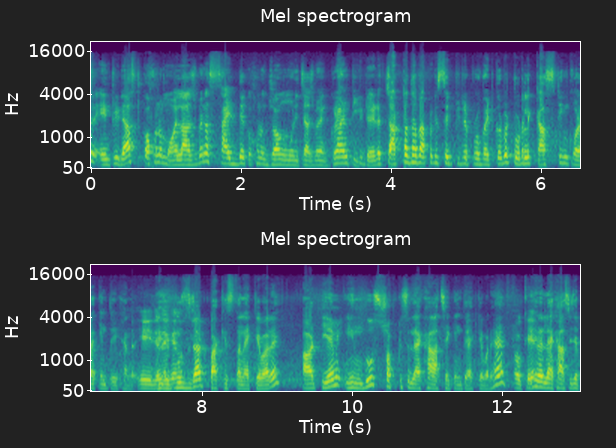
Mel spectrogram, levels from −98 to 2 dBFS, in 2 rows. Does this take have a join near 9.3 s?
no; 2 cuts; at 3.6 s, 7.0 s

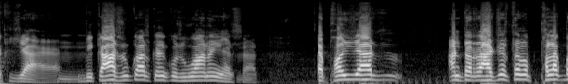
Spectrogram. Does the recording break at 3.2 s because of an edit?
yes; 1 cut; at 3.2 s

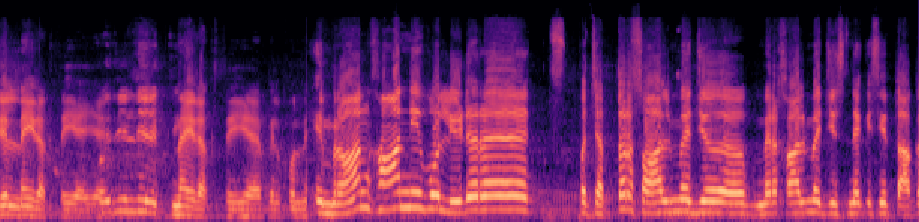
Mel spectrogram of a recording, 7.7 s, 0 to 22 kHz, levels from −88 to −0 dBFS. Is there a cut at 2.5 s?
yes; 1 cut; at 2.5 s

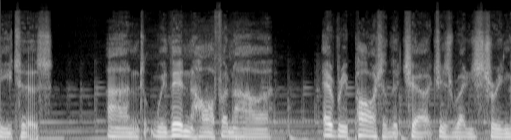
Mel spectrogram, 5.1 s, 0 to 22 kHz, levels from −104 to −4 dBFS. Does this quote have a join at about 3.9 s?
no; 0 cuts

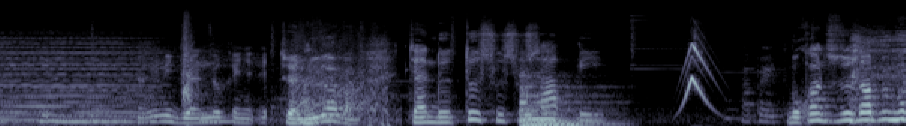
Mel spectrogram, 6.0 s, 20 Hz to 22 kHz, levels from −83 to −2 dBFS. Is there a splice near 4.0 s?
no; 0 cuts

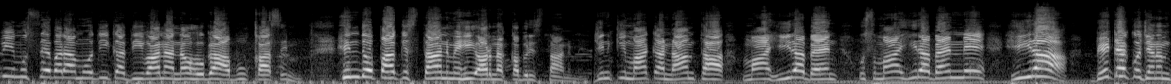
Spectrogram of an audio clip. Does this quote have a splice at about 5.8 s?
yes; 1 cut; at 5.8 s

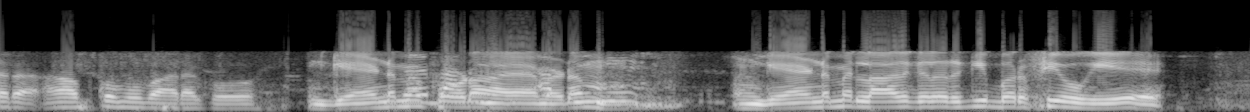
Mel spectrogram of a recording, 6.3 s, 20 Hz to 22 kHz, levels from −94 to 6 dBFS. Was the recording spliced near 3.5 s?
no; 1 cut; at 1.4 s

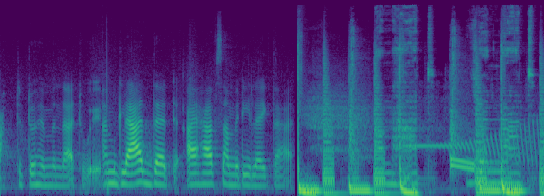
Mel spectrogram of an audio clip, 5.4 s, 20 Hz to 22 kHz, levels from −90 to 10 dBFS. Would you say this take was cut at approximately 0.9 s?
yes; 2 cuts; at 0.9 s, 2.8 s

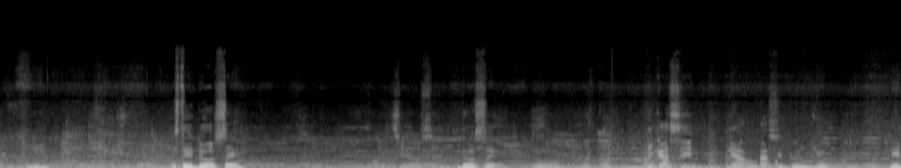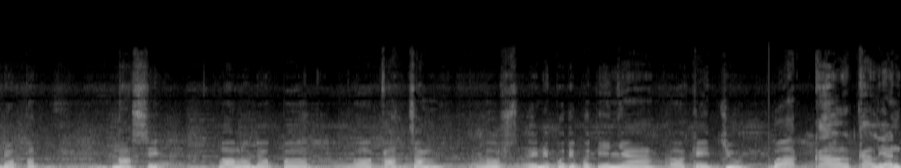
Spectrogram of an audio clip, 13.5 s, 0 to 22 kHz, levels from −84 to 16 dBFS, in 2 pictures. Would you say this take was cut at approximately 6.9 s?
no; 2 cuts; at 4.6 s, 12.5 s

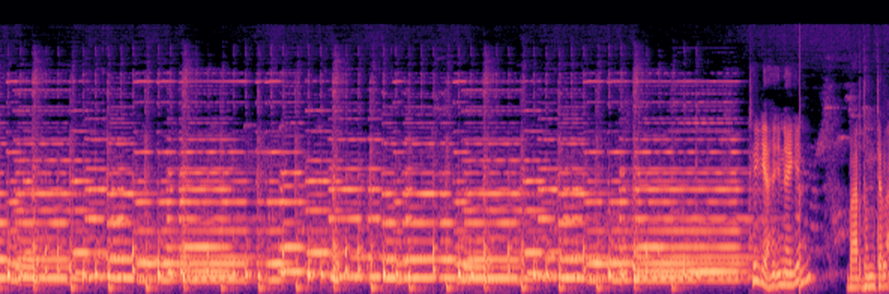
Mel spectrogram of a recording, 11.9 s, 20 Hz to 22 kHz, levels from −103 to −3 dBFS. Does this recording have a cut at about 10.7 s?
yes; 1 cut; at 10.7 s

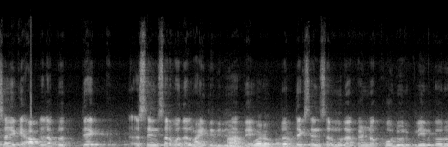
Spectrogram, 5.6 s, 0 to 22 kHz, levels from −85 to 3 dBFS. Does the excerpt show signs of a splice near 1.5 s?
no; 0 cuts

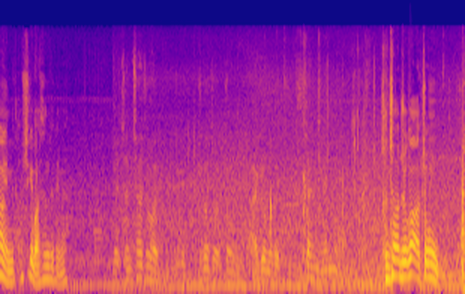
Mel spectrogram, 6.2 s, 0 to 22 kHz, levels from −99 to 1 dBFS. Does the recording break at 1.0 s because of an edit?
no; 0 cuts

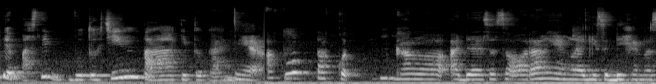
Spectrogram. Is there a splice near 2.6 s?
yes; 1 cut; at 2.6 s

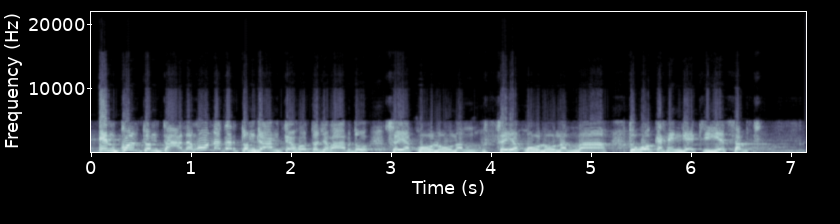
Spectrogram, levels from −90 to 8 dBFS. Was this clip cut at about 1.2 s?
no; 0 cuts

